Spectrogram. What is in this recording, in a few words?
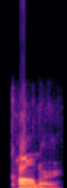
"colure", American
